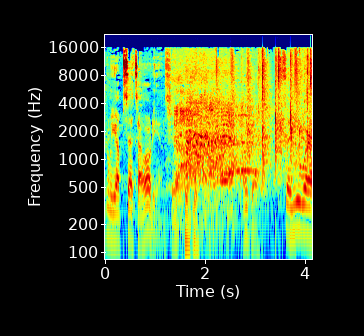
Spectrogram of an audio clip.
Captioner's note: audience laughing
